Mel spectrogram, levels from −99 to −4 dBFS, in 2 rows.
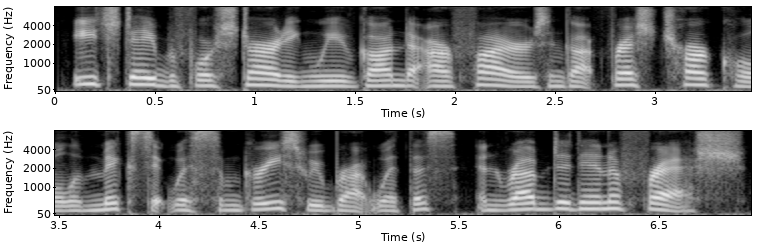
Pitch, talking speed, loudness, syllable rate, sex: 190 Hz, 250 wpm, -18 LUFS, 5.7 syllables/s, female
